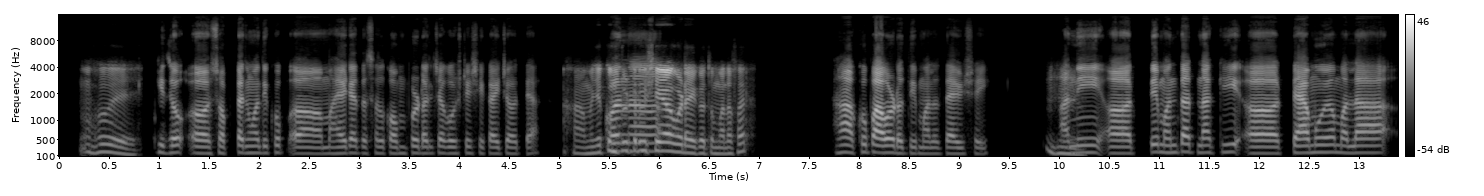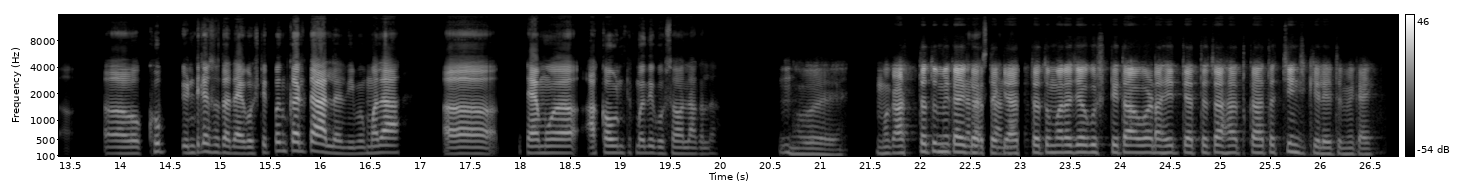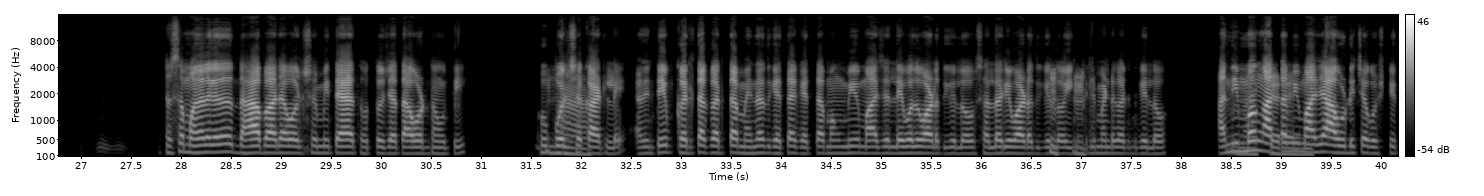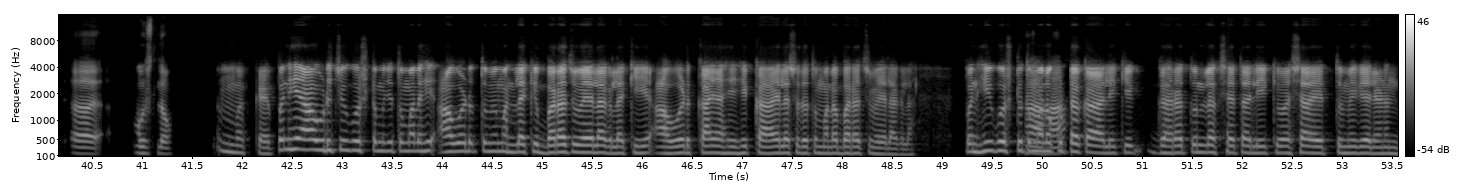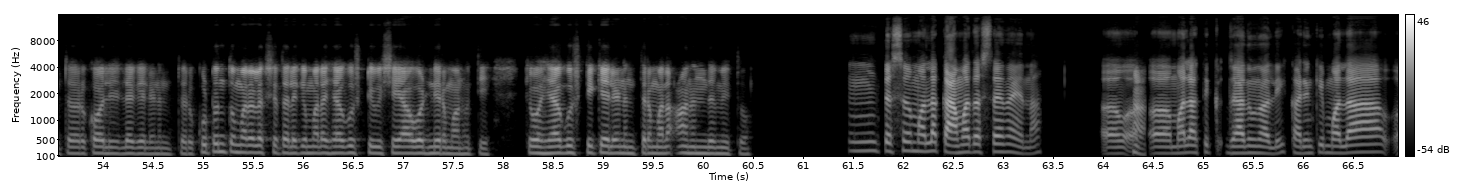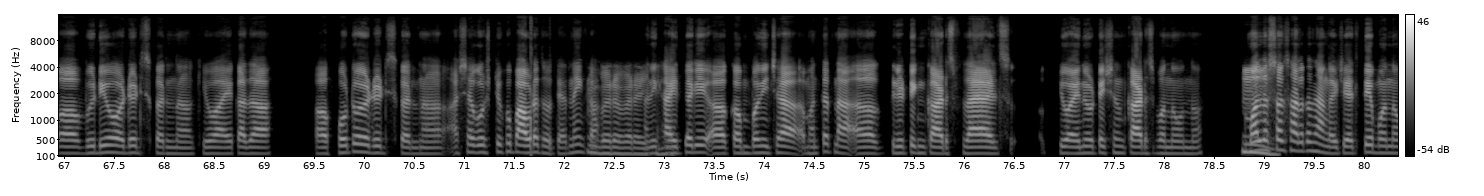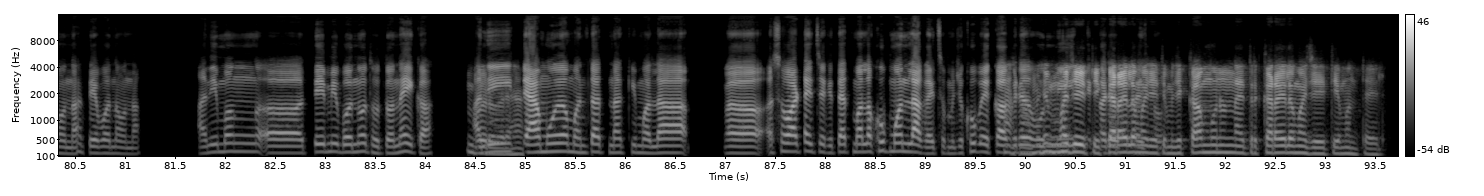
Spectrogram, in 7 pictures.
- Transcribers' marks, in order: tapping; in English: "चेंज"; background speech; other background noise; in English: "इन्क्रिमेंट"; other noise; in English: "फ्लॅग्स"; in English: "ॲनोटेशन"; laugh; laughing while speaking: "म्हणजे मजा येते"
- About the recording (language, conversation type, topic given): Marathi, podcast, तुमची आवड कशी विकसित झाली?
